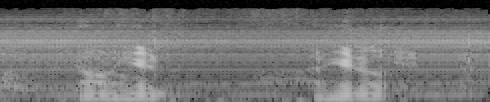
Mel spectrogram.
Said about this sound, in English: I'm hearing I'm definitely hearing something. I'm definitely hearing static.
